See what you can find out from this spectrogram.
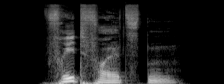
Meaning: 1. superlative degree of friedvoll 2. inflection of friedvoll: strong genitive masculine/neuter singular superlative degree
- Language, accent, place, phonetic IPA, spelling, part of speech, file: German, Germany, Berlin, [ˈfʁiːtˌfɔlstn̩], friedvollsten, adjective, De-friedvollsten.ogg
